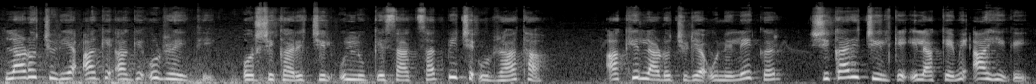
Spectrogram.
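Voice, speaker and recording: A woman's voice: fairly high pitch, normal speed, slight background noise. A woman reading scripted narration for a children's animal story as the storyteller.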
